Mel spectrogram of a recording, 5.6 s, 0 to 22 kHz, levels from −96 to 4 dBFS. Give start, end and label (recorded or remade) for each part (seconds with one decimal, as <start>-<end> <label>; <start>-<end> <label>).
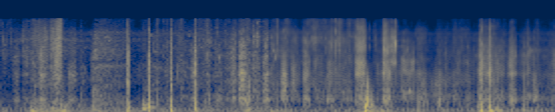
0.0-2.7 recorded; 2.7-5.6 remade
